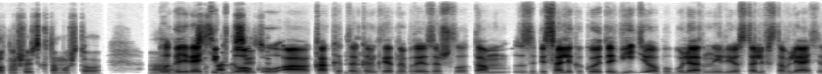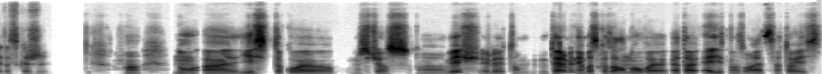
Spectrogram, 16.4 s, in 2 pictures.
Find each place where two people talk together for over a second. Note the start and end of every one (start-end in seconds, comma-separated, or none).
1.6-2.8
